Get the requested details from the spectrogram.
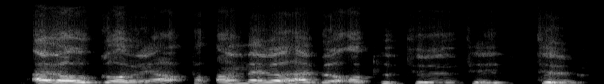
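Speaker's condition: Cerebral palsy; NDIS support worker for transport

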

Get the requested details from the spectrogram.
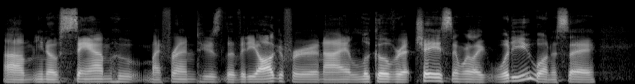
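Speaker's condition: No condition

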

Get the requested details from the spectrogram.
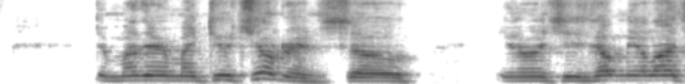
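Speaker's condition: Cerebral palsy; uses wheelchair for mobility

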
